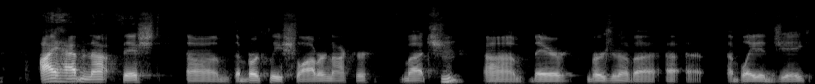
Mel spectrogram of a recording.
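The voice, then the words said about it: Hoarse, failing voice. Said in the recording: “my voice is really starting to go here ... get that, him some tea with some honey”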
